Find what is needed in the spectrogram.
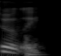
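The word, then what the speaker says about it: Thule: that spelled the same as the backpacks the Tulie backpacks because I used to pronounce it tul and then someone was like it's pronounced Tulie so how do they feel about in this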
